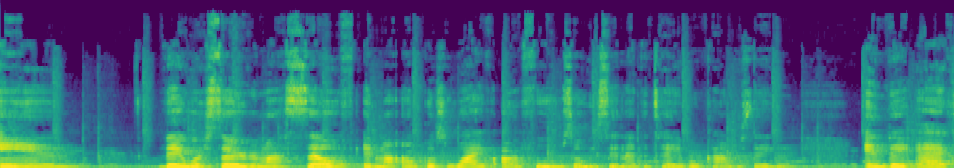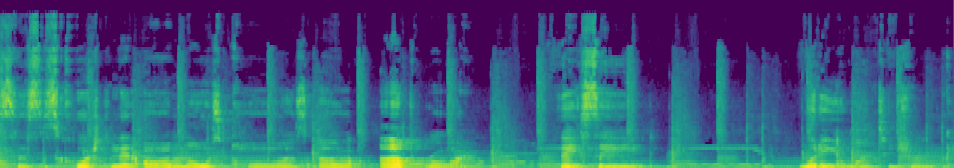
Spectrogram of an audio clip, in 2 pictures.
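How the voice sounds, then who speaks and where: Over music in the background, a woman with a fairly low pitch speaks at a fairly slow pace. Her pitch varies in an ordinary way, while her loudness swings widely. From Detroit, Michigan. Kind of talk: casual talk to camera.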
